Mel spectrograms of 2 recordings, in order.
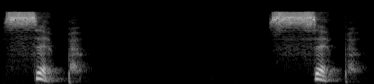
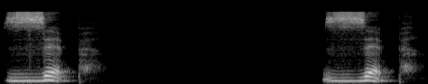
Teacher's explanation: The only difference between S and Z is Z is a voiced sound. So, we're going to engage our vocal cords. · So we're going to engage our vocal cords. It will be similar to saying the letter S, but adding a hum.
